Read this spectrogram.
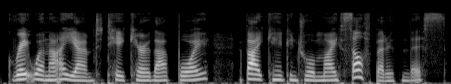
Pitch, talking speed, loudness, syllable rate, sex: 205 Hz, 240 wpm, -20 LUFS, 5.5 syllables/s, female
